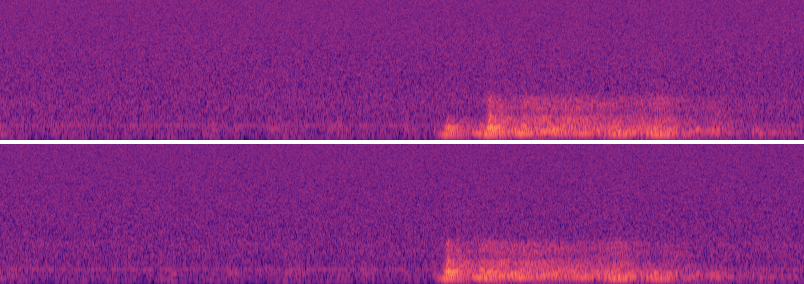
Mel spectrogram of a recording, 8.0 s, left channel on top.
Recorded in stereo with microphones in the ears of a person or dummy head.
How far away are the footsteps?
No footsteps in this recording.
